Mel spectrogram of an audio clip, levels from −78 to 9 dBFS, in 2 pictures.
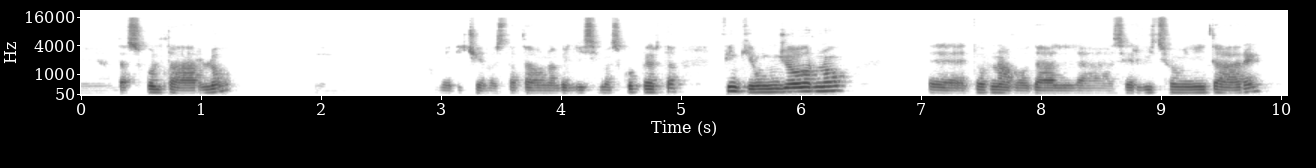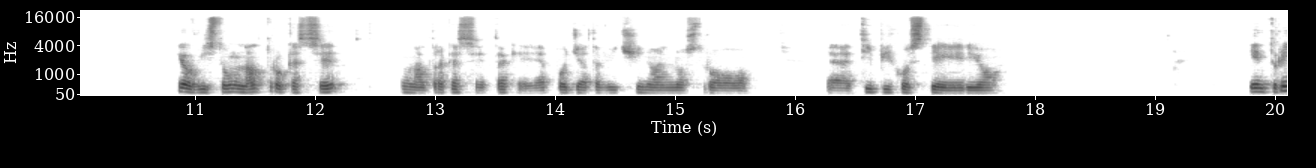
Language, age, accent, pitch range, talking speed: Italian, 20-39, native, 120-150 Hz, 105 wpm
